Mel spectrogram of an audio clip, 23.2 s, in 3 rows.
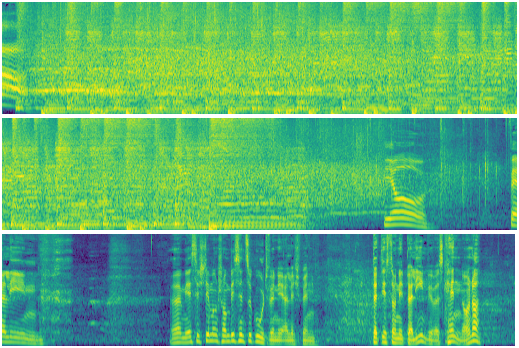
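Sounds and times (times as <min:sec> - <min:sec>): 
frenetic audience applause: 0:00.2 - 0:15.2
speech: 0:13.5 - 0:14.2, 0:15.4 - 0:16.3, 0:18.0 - 0:20.3, 0:21.0 - 0:22.8.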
